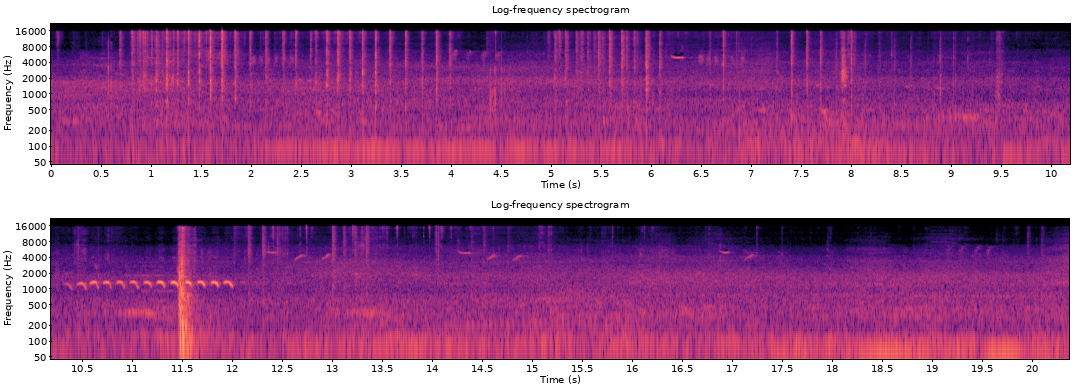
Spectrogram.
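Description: Flying pigeons' wings flapping and clapping in rapid runs of clicks, with small birds chirping faintly. A little past the middle come a quick run of about ten short rising notes and a single sharp knock, the loudest sound.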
